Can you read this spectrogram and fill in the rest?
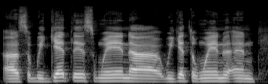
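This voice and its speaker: Bright-voiced man giving a game recap. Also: a little high, little pitch movement, normal speed, clear, resonant tone, no room sound, studio quality. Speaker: sports fan vlogger. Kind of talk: post-game recap to camera. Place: small room at home. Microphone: phone at arm's length.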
